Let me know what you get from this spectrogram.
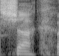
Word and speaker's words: Shough: Shuck is pronounced, but Shough. – Yeah, it's Shuck.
